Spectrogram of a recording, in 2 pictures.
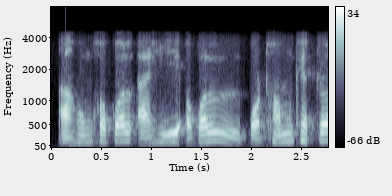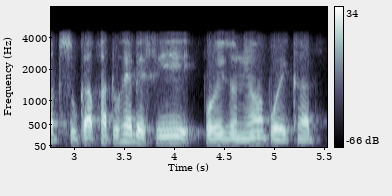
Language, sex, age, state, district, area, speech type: Assamese, male, 18-30, Assam, Biswanath, rural, conversation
